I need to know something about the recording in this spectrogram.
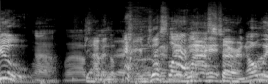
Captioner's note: laughs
